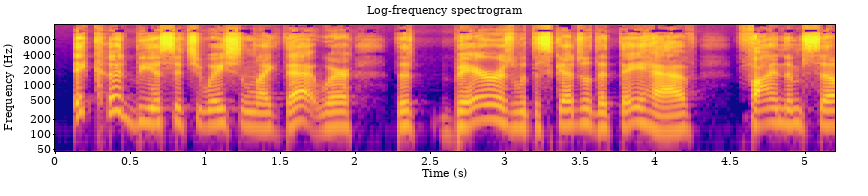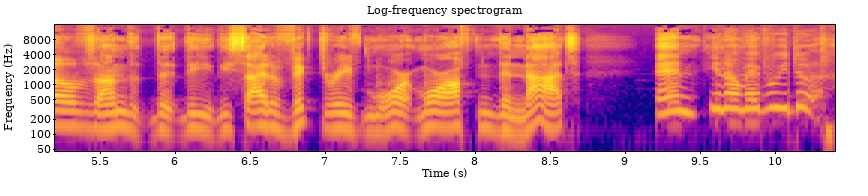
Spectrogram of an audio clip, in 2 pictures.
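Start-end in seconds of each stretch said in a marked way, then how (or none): 9.2-10.2 very high, pitched-up voice. Talking yourself into the team's chances of winning: high-pitched voice. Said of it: "I heard the high-pitched voice".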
